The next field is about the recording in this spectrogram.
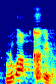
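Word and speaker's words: רוח: 근데 정확하게 발음하려면 루아크예요. 루아크. 제가 약간 코감기가 들려가지고 제대로 발음할 수 있어요. 거칠게 루아크.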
